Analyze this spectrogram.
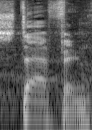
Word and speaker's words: Stefan: And so his name is not Steven and that's a lot of people mispronounce that.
